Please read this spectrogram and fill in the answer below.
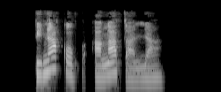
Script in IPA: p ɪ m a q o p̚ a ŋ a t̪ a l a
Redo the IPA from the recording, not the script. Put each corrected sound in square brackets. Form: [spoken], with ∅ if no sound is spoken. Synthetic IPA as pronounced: p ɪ [n] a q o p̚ a ŋ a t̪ a [ʎ] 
